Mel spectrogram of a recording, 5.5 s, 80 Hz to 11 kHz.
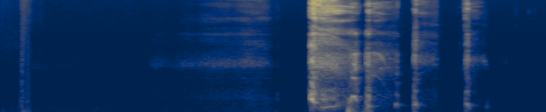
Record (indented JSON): {
  "cough_length": "5.5 s",
  "cough_amplitude": 23225,
  "cough_signal_mean_std_ratio": 0.24,
  "survey_phase": "beta (2021-08-13 to 2022-03-07)",
  "age": "18-44",
  "gender": "Female",
  "wearing_mask": "No",
  "symptom_runny_or_blocked_nose": true,
  "symptom_sore_throat": true,
  "symptom_fatigue": true,
  "symptom_change_to_sense_of_smell_or_taste": true,
  "symptom_loss_of_taste": true,
  "smoker_status": "Never smoked",
  "respiratory_condition_asthma": true,
  "respiratory_condition_other": false,
  "recruitment_source": "Test and Trace",
  "submission_delay": "2 days",
  "covid_test_result": "Positive",
  "covid_test_method": "RT-qPCR",
  "covid_ct_value": 22.6,
  "covid_ct_gene": "ORF1ab gene",
  "covid_ct_mean": 23.0,
  "covid_viral_load": "28000 copies/ml",
  "covid_viral_load_category": "Low viral load (10K-1M copies/ml)"
}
